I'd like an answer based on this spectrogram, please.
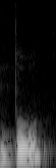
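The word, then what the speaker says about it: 不: Pues usamos este bu. Es bu antes de sh. Mira aquí, mira aquí. Ese bu no es bu.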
